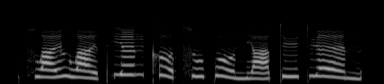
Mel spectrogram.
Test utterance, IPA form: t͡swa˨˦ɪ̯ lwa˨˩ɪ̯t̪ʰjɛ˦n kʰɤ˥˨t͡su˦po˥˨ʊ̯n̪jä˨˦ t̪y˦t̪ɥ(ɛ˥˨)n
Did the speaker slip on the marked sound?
no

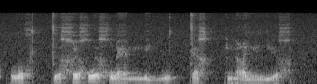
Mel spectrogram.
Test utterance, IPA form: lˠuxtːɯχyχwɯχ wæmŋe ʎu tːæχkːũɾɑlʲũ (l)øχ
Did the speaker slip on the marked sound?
yes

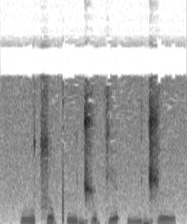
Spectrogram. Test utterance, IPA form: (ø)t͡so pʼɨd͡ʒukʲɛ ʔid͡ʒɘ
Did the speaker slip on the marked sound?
yes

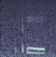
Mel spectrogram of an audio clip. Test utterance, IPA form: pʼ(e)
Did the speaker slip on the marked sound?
no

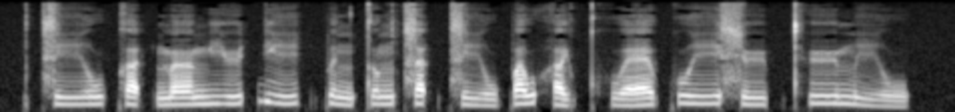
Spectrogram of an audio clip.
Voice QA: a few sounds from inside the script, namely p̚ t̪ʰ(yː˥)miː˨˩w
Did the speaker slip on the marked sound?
yes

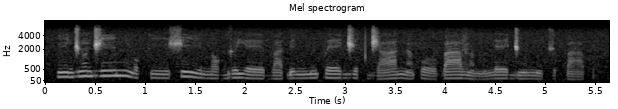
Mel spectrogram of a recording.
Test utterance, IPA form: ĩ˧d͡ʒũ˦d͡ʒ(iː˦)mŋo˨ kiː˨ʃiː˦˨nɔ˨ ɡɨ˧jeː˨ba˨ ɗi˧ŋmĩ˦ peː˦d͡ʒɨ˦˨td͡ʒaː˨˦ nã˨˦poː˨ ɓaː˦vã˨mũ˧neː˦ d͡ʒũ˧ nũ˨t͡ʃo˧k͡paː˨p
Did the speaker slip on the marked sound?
no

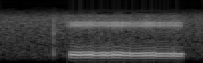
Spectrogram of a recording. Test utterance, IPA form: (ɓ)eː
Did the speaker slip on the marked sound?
yes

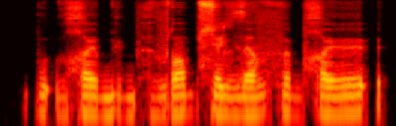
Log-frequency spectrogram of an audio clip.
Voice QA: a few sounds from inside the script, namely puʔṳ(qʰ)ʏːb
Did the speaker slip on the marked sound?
yes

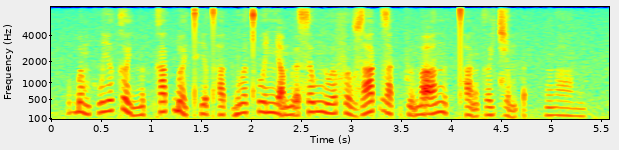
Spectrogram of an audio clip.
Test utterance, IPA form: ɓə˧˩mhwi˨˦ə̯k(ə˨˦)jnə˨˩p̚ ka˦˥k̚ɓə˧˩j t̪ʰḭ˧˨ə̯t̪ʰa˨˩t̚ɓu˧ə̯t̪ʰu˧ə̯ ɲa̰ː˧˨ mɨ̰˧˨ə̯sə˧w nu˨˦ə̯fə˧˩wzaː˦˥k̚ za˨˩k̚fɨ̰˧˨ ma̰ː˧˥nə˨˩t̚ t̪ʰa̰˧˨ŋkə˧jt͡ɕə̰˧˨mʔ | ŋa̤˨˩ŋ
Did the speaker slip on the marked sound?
yes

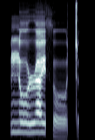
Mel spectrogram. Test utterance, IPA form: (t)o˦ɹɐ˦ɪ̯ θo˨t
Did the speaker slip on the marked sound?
yes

